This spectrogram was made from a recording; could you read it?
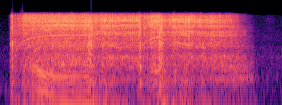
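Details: Starter motor that had stayed engaged and spun with the engine, repaired by replacing the worn Bendix sliding part, free-run tested on the bench: fast steady high drill-like whir, then clean cutoff; normal starter motor free run.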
